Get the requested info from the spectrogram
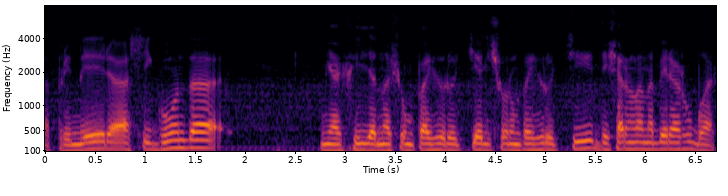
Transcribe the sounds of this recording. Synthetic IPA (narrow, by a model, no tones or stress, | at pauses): apɾimeɾɐsiɡũnd̪ɐ | mĩɲafiʎanaʃompaɦuɾot͡ʃ̪ieliʃoɾõmpahuɾot͡ʃ̪id̪eʃaɾãlanabeɾarubaɾ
